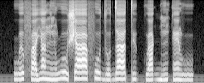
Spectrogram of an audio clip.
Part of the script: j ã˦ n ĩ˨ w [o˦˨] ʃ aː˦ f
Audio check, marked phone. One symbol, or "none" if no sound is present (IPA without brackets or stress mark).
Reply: o˦˨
